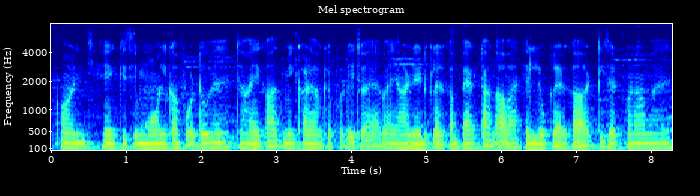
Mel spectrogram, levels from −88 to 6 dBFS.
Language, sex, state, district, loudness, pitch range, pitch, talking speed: Hindi, male, Bihar, Sitamarhi, -35 LUFS, 105-110 Hz, 105 Hz, 215 wpm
